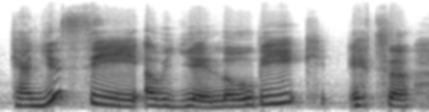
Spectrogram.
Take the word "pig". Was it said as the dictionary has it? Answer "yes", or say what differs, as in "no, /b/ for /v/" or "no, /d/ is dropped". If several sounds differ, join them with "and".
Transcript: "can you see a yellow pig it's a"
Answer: no, /b/ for /p/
